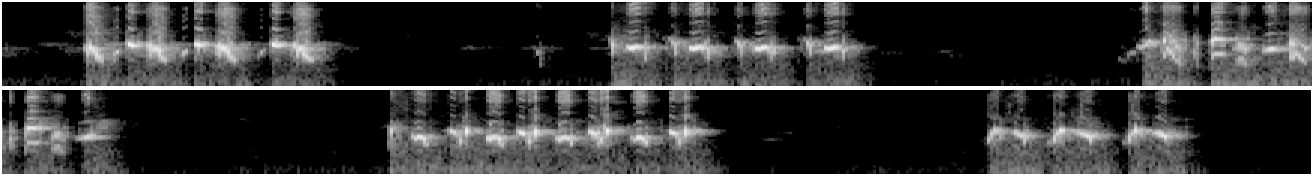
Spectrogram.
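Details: Calling female sooty-headed bulbul seeking a male: five clustered bursts of quick chattering chirps, each about a second long, separated by gaps of roughly a second.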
